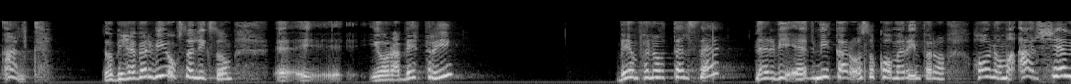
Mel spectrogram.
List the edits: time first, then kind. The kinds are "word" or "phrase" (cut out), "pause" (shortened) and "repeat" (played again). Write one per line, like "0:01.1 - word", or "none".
none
